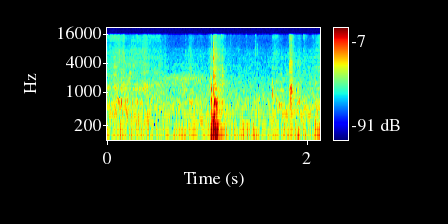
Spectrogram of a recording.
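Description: Quiet room tone broken by a single brief knock about a second in, from a cardboard mailer box being handled and turned over.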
